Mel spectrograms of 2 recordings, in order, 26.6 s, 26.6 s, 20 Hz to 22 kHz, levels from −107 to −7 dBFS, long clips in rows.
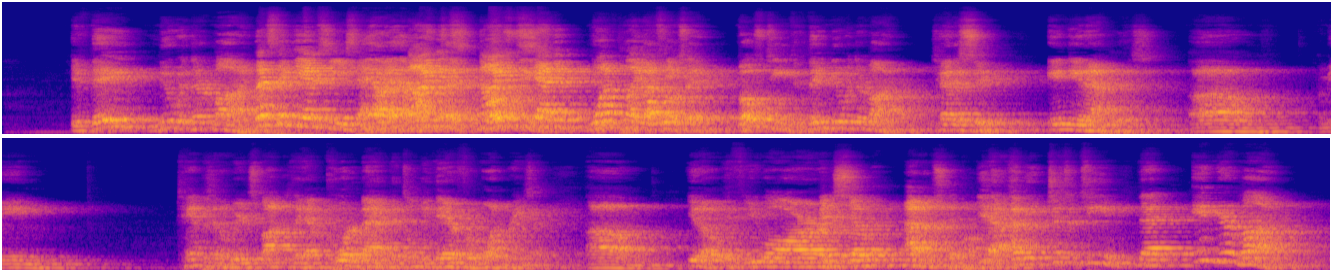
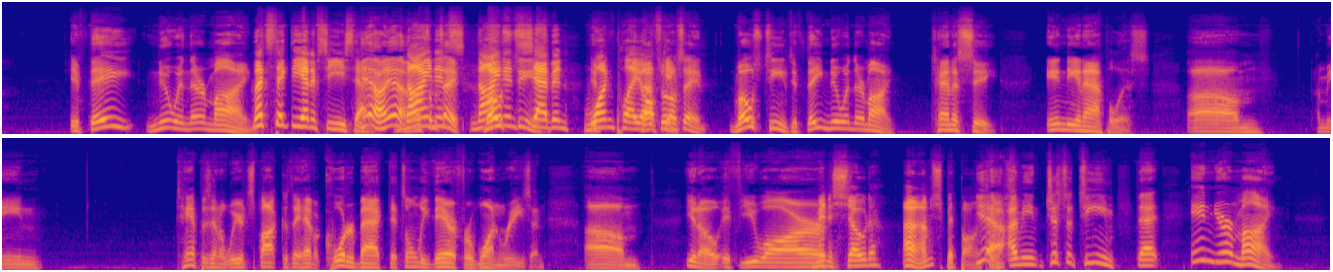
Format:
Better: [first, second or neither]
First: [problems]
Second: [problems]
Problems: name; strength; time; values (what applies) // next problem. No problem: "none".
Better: second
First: off-mic speech; far // room echo; strong; dies away in 1.7 s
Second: none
